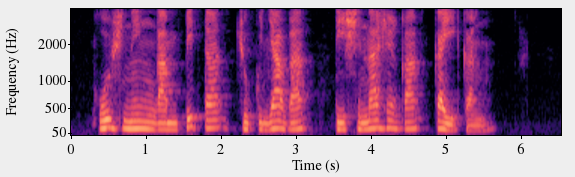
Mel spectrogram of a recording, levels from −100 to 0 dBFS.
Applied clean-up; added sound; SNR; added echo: none; none; none; none.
